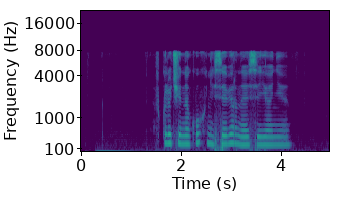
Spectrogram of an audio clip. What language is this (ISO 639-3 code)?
rus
